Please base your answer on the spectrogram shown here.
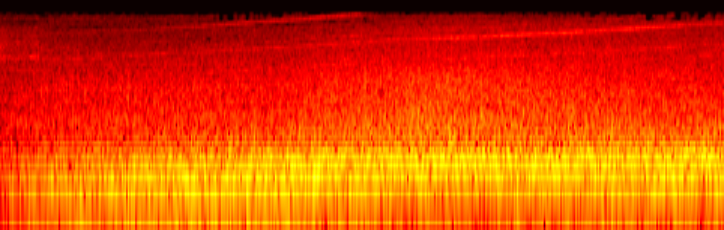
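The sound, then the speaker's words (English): The engine of a personal transport craft roars as it skims over dense forest. A loud, continuous jet-like rush carries a thin whine that climbs slowly in pitch throughout. “A few standard time parts later, and the pilot of the personal transport was skimming the craft over the densely forested land masses of the planet Kuat.”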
